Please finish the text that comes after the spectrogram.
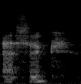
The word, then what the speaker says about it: Essek: I am Essek. Essek, Assesk. Essek. The third S is silent.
